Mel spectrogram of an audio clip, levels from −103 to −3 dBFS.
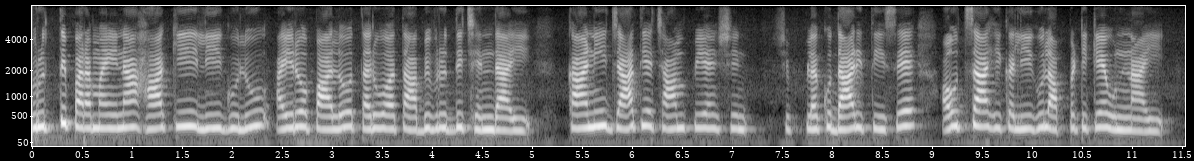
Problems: none marked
